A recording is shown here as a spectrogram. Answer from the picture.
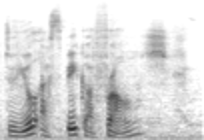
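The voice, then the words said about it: Fake French accent. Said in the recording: “I translate in the French accent.”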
